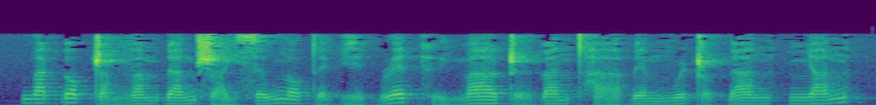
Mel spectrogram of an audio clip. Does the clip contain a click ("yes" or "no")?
no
